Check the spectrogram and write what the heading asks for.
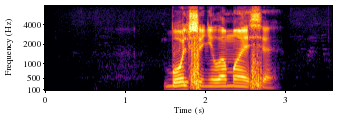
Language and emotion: Russian, angry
